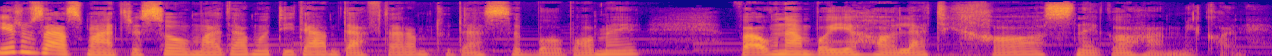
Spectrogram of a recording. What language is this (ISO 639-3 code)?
fas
